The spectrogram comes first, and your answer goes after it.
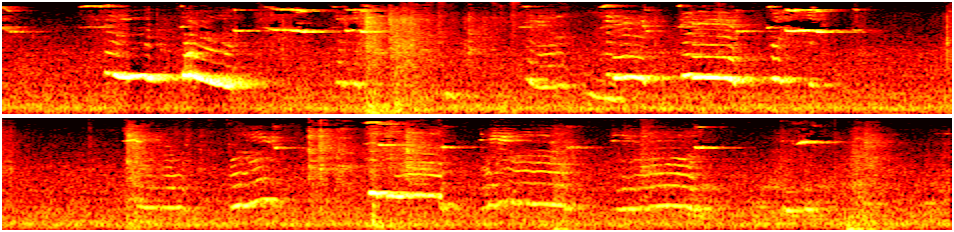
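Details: Mia puppies whining in a litter, thin high whimpers sliding up and down, loud bursts near the start and middle, then softer scattered cries with light rustling between them.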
